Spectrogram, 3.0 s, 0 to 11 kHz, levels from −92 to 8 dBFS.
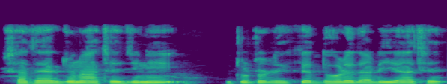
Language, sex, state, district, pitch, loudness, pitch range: Bengali, male, West Bengal, Jhargram, 145 Hz, -15 LUFS, 140-150 Hz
